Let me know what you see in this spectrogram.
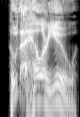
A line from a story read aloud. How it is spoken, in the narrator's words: Noiland spat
